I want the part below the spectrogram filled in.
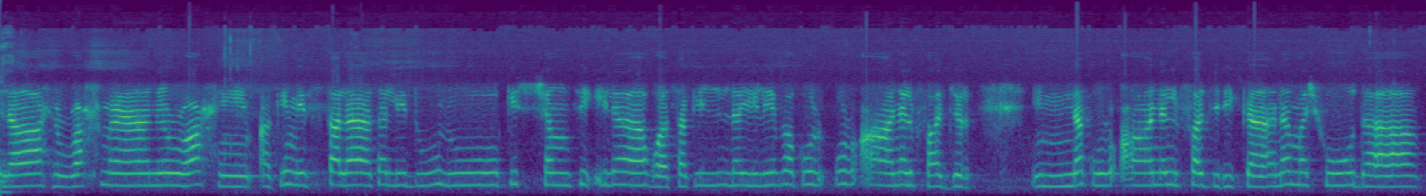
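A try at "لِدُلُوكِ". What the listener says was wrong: جزاک اللہ خیر۔ اچھا، لیدو لو کی نہیں، دال کو کھینچ کر نہیں پڑھیں گے، دال پر کوئی صرف پیش ہے نا تو اس کو بغیر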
